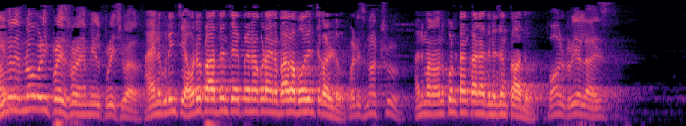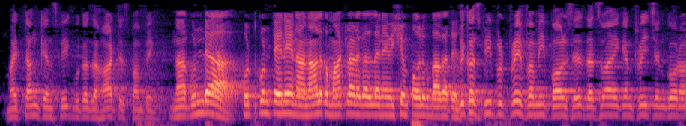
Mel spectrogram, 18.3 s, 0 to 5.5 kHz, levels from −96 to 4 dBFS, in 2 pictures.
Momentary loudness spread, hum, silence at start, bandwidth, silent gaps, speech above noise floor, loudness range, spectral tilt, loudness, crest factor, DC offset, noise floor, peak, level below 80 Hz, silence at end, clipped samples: 16 LU; none; 0 s; 5.4 kHz; none; 48 dB; 12 LU; -8 dB/octave; -20 LUFS; 20 dB; under 0.1%; -68 dBFS; 0 dBFS; -52 dBFS; 0 s; under 0.1%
